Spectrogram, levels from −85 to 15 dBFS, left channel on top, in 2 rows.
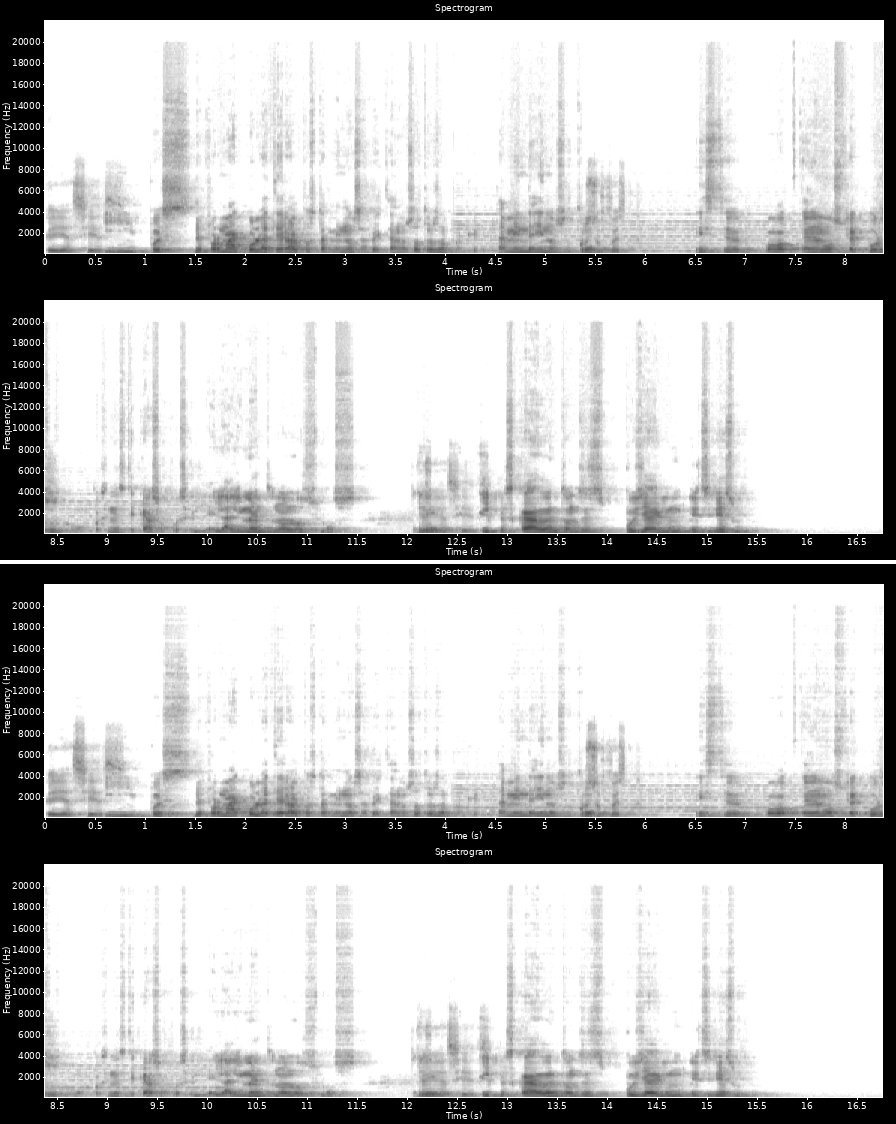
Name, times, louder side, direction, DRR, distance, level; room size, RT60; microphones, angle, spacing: voice 1, 0.0-0.8 5.3-5.8 12.1-12.7 14.6-15.0, right 1 dB, 15° right, 7 dB, 1.0 m, -35 dB
voice 2, 0.6-5.5 6.5-11.5 12.1-12.3 12.7-15.3, left 1 dB, 90° left, 4 dB, 2.1 m, -29 dB
sound 1, 4.0-10.4, right 1 dB, 35° left, 3.8 m, -54 dB
24.5 x 14.5 x 7.3 m, 0.75 s
head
